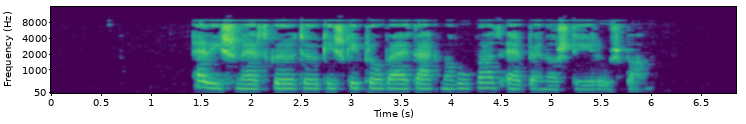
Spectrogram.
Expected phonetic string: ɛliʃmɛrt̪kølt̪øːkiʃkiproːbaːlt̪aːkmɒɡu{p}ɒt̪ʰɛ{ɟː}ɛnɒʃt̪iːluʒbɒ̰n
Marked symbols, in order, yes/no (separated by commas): no, no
